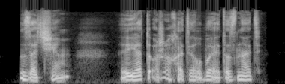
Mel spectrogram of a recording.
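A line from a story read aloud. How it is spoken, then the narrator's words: Hoarse croak. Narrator (Russian): хрипло каркнул Саргейден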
